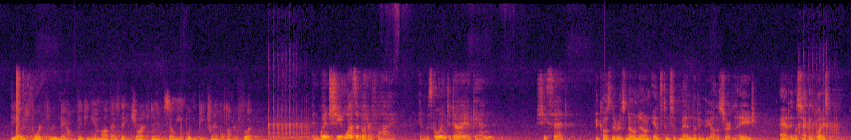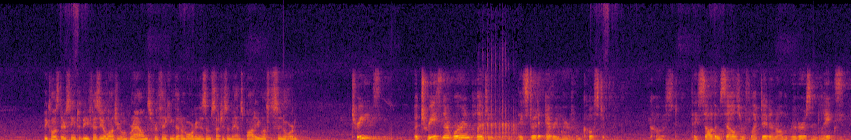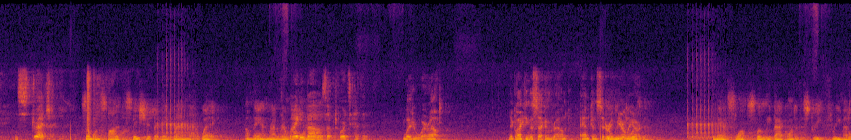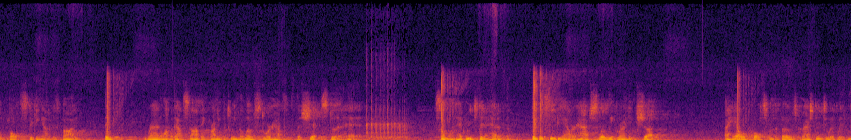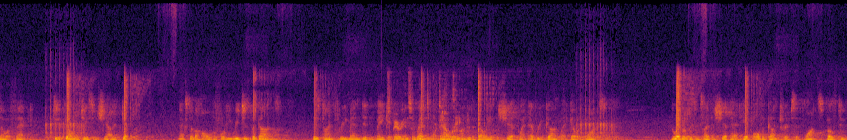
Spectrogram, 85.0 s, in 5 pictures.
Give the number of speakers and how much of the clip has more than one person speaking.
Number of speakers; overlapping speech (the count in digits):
3, about 4%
